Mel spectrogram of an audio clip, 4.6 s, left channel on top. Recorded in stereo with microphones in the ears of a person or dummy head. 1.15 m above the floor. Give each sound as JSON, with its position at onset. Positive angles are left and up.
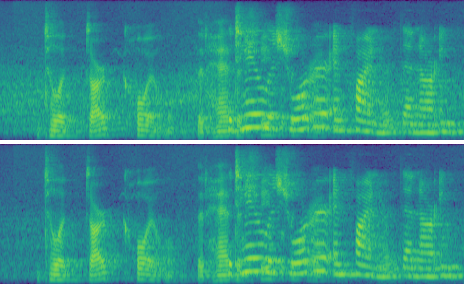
{"t": 0.4, "sound": "a man speaking", "side_deg": 0, "distance_m": 0.7}
{"t": 2.3, "sound": "a woman speaking", "side_deg": 5, "distance_m": 1.1}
